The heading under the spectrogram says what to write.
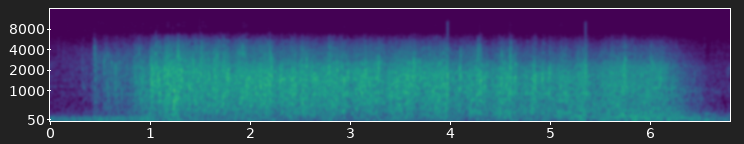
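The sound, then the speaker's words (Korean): Audience applause welcoming a teacher, swelling within the first second and holding steady as a dense, even patter of many hands clapping, easing slightly near the end. No voices are heard. “네, 스승님을 환영하는 박수를 한 번 더 해주시기 바랍니다.”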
